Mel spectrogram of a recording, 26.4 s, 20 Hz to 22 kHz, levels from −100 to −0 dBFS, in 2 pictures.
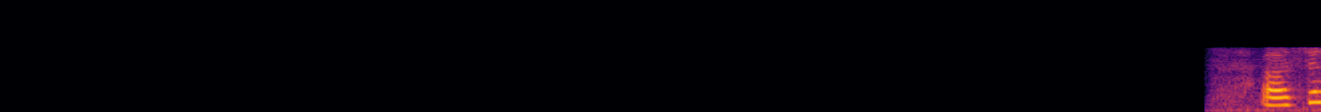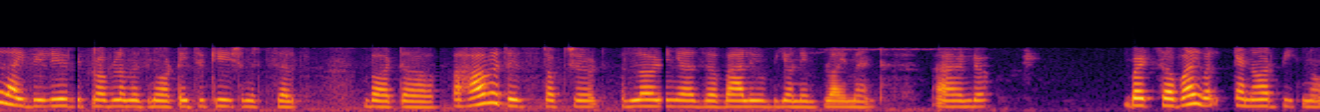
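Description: Packet loss with pitch repetition occurs at 13.92–13.98 s, 17.56–17.72 s and 19.78–19.86 s in telephone-band speech. The receiver repeats the last pitch period to bridge the lost 60 to 80 ms of each event, fading it out over about 50 ms, and the speech returns with a short cross-fade. The second loss is scattered in short runs.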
